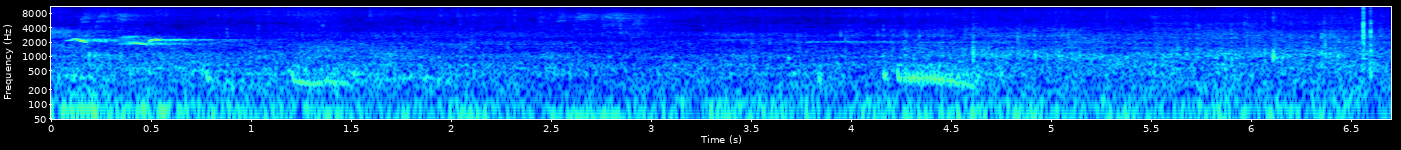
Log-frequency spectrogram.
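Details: A feral pigeon (Columba livia domestica) in Tivoli landscape park, Ljubljana, on 27 June 2022, gives two soft, low, rumbling coos a few seconds apart, with a brief high chirp from another bird and steady outdoor background noise.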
